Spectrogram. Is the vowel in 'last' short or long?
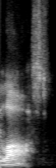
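long. It is said with a Southern English accent.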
